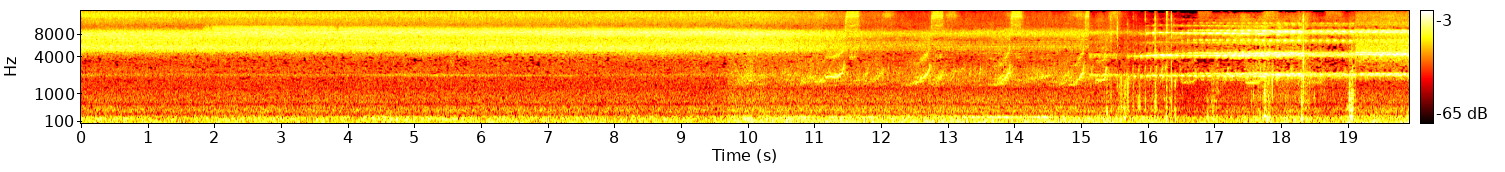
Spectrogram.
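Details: Japanese cicadas in woods beneath the Yoro Mountains on the Tokai Nature Trail, Japan. A steady high hiss runs for about ten seconds, then shifts to pulsing, ringing tones with faint clicks, swelling louder near the end.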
